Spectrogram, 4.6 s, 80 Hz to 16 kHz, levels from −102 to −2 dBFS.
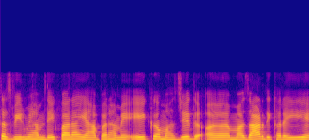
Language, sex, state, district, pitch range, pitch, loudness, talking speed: Hindi, female, Bihar, Vaishali, 210-240 Hz, 225 Hz, -18 LUFS, 230 wpm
